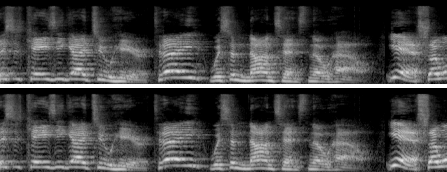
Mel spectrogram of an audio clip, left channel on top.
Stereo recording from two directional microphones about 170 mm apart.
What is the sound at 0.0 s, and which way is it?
Speech, 15° right (ahead or behind).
